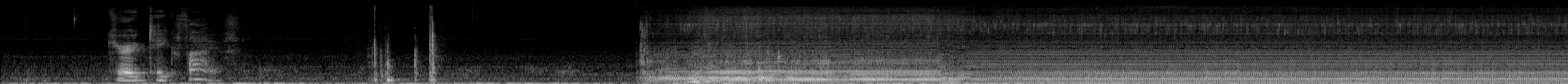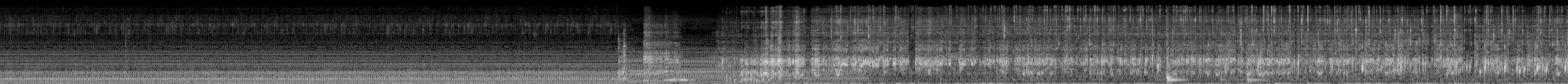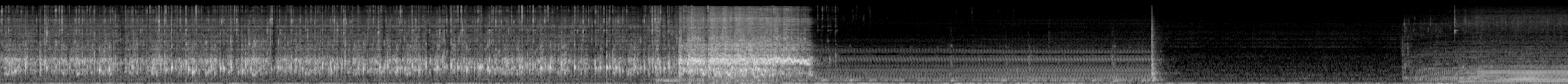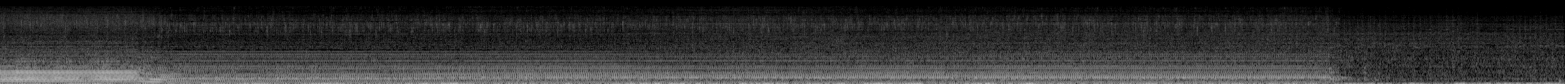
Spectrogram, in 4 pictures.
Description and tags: The process of a Keurig
coffee, keurig, Pour, off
